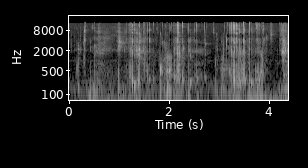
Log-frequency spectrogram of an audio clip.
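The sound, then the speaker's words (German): A plastic screw cap being twisted open on a water bottle, a dense run of sharp crackling and crunching clicks over several seconds, fairly loud, with the bottle's plastic crinkling in between. “Ich habe mittlerweile verschiedene Wasserflaschen für die Nacht, weil ich in der Nacht einfach zu faul bin, wie man es vielleicht hört, so einen Drehverschluss aufzumachen, habe ich jetzt so eine Nachtflasche.”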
